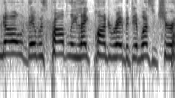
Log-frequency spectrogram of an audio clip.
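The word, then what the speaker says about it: Pend Oreille: your last name uh lake ponderay oh like ponderay you're correct it is and you said it correctly how many of you up there know there was probably lake ponderay but it wasn't sure how to say it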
